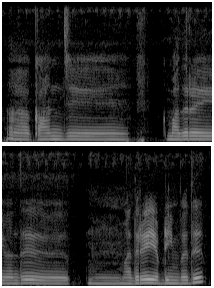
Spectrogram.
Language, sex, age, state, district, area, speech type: Tamil, female, 45-60, Tamil Nadu, Mayiladuthurai, urban, spontaneous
